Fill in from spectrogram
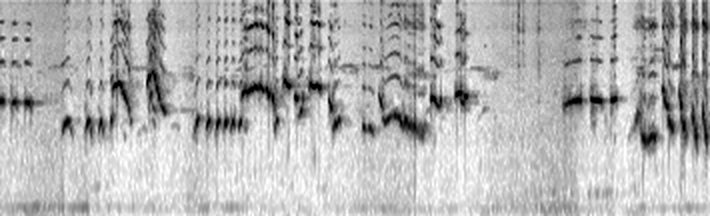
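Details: White-rumped shama song used to train captive birds, with repeated short whistles, looping sweet phrases and a few harsh notes, pausing briefly before a final flourish.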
